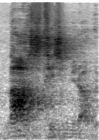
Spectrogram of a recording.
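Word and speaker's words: Gnosticism: 그 영어로 나스티즘이라고 해요. 스펠링은 G로 시작하는데 G 발음을 안 해요.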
